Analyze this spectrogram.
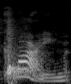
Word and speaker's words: climb: The word climb comes from an Old English word spelt C-L-I-M-B-A-N, in which the letter B would have made a sound.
